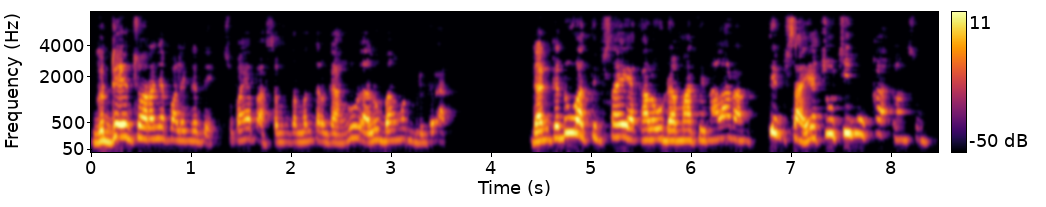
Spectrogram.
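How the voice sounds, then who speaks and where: A man's voice: high-pitched, a little fast, darkish tone, slightly rough. A man giving an informal devotional talk, addressing listeners directly and acting out little quoted remarks. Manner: conversational, addresses audience directly, acts out quotes. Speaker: preacher. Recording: dull lo-fi sound.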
